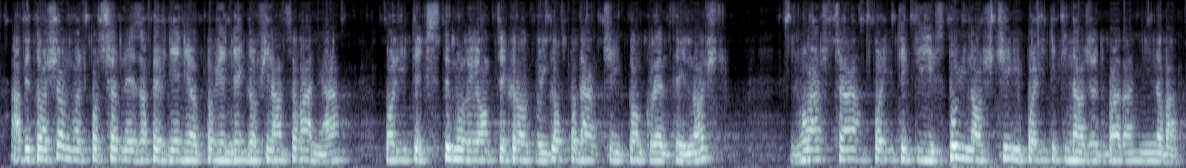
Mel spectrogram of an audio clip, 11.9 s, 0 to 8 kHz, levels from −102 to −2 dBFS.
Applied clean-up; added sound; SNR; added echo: neural separator model SepFormer DNS4.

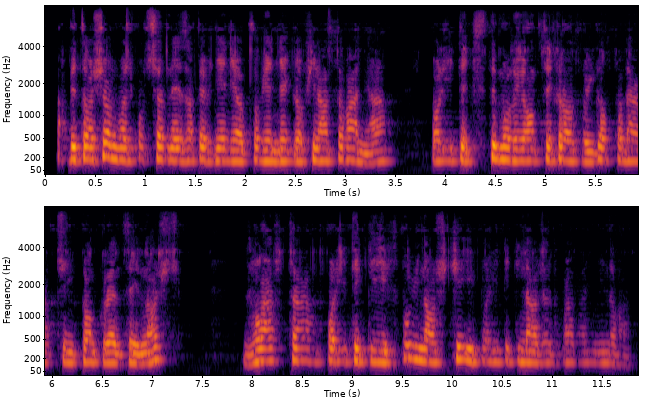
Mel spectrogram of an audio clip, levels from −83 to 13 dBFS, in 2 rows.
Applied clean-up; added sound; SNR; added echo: neural mask model DeepFilterNet 3.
